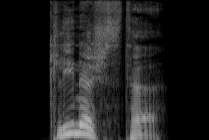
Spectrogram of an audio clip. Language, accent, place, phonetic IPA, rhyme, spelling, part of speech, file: German, Germany, Berlin, [ˈkliːnɪʃstə], -iːnɪʃstə, klinischste, adjective, De-klinischste.ogg
- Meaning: inflection of klinisch: 1. strong/mixed nominative/accusative feminine singular superlative degree 2. strong nominative/accusative plural superlative degree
